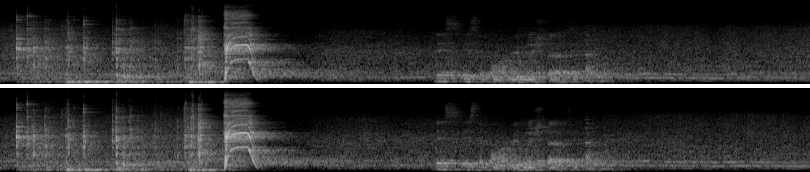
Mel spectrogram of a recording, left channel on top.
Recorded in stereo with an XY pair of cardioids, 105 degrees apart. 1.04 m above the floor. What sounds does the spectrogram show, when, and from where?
0.2 s typing on a keyboard: 35° right, 1.5 m
2.2 s a drill: 25° right, 0.6 m
4.3 s a man speaking: 50° right, 3 m
5.8 s a piano: 15° right, 1.3 m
